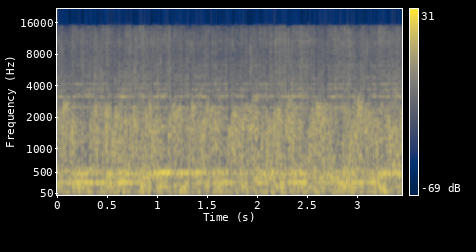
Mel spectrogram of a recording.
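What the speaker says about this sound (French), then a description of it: "on acclame très fort le Seigneur pour son serviteur" A church congregation applauds loudly and steadily for a bishop, with dense, sustained clapping that holds even throughout.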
